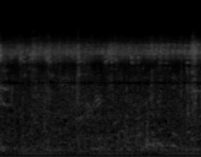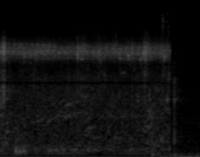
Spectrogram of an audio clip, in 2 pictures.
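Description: Steady, high-pitched drone of cicadas in summer heat, with faint voices beneath it. It cuts off abruptly near the end.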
